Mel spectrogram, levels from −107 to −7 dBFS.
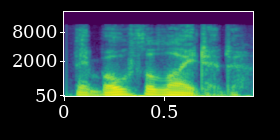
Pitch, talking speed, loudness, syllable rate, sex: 100 Hz, 190 wpm, -15 LUFS, 5.6 syllables/s, male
